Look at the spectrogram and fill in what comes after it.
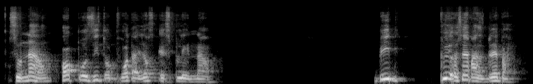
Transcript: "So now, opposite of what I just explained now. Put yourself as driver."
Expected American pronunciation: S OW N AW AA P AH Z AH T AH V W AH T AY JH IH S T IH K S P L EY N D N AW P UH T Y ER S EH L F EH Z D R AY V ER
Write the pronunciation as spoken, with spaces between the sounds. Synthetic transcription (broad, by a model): S OW N AW AA P AH Z AH T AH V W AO T AY JH IH S T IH K S P L EY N N AW B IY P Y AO S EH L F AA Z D R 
